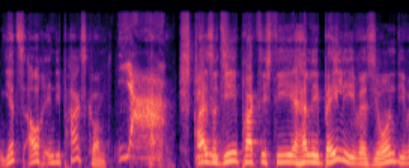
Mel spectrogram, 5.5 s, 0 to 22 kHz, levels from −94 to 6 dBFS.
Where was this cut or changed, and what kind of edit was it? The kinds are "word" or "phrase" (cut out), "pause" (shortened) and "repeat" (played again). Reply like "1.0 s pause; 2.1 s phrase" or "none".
2.3 s pause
